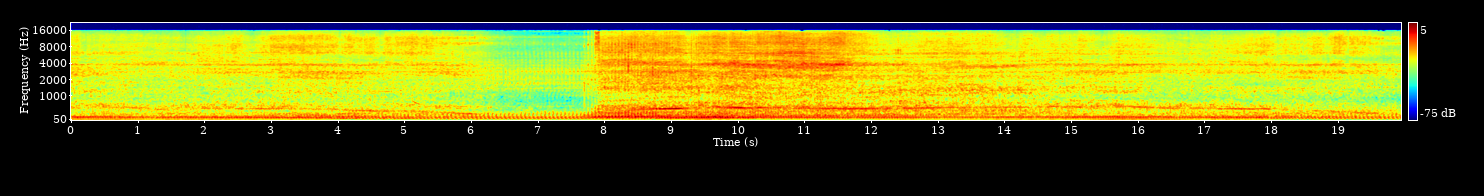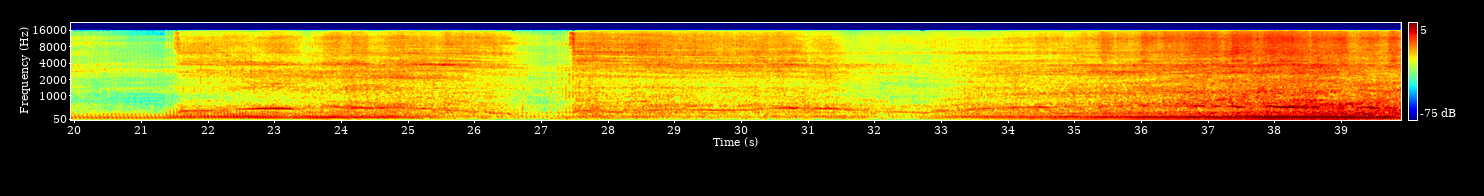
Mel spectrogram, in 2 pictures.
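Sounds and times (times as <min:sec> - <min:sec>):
snowmobile engine revving: 0:00.0 - 0:20.4, 0:21.2 - 0:39.9
snowmobile engine idling: 0:00.0 - 0:39.9.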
